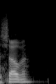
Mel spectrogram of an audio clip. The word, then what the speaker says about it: Chauvin: Is it Chauvin? – Yeah.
